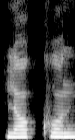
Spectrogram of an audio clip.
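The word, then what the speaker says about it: লক্ষ্মী: সাথে যখন ম ফলে যুক্ত হবে তখন তার উচ্চারণ হবে না যেমন সূক্ষ লক্ষণ যক্ষা লক্ষী এরকম পাঁচ নাম্বার নিয়মটা হচ্ছে ম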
